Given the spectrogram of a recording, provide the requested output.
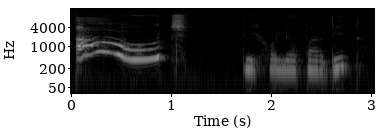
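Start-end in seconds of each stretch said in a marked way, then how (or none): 0.0-1.2 high, loud, drawn-out yelp; long squealed ouch; screamed ouch. Acted. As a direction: cub crying out in pain. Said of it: "dando gritos".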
